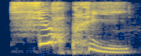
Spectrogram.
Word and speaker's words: surpris: Surpris. Surprise. Surpris is the masculine form, and you notice that I do not pronounce the S at the end of surpris.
